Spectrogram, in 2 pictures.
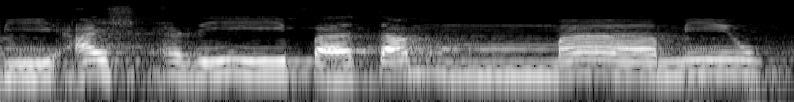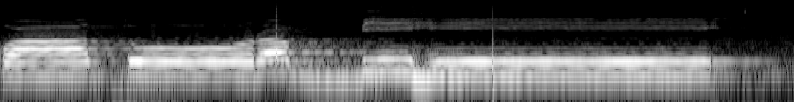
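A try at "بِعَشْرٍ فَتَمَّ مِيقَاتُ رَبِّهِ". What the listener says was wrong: Bi asyrin, ikhfa itu ya, tanwin bertemu fa. Fatamma mi, maknya pendek, tuknya juga pendek.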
